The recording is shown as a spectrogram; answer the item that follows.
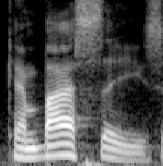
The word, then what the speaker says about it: Cambyses: Cambyses is how you pronounce it. C-A-M-B-Y-S-E-S.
